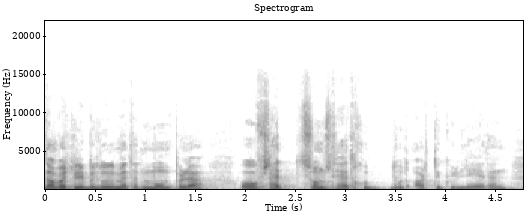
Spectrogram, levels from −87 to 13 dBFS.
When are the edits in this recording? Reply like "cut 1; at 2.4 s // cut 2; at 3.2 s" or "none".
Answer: cut 1; at 2.2 s // cut 2; at 2.8 s // cut 3; at 3.5 s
